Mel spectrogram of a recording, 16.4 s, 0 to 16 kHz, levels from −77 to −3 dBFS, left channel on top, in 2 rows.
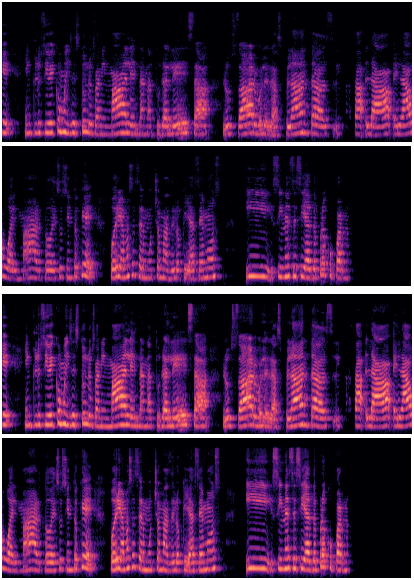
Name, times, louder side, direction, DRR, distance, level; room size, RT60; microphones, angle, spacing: voice 1, 0.0-6.8 7.1-12.6 13.1-15.1, right 4 dB, 65° right, 1.0 m, -26 dB
8.9 x 4.1 x 2.6 m
head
